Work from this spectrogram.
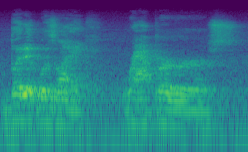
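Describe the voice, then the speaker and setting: Deep-voiced young man in an echoey room. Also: takes it slowly. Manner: slangy, acts out remembered dialogue. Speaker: rapper being interviewed. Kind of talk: casual anecdotal interview talk. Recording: echoey room, distant mic, faint noise.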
